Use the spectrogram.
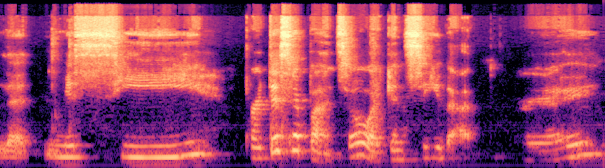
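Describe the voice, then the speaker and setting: A woman's high voice in a Visayan Filipino accent, very slow, with very wide pitch swings. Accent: Filipino (Cebuano) English. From Philippines, Cebu. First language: Cebuano (Bisaya). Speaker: YouTuber, former teacher. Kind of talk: live stream chat. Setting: live stream. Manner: hesitant, filler-heavy.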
